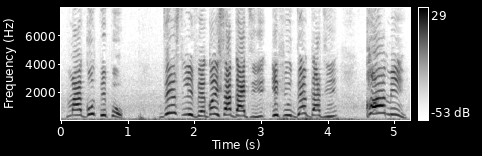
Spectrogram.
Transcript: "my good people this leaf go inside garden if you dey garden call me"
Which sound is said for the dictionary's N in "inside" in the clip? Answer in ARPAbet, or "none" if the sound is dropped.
none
